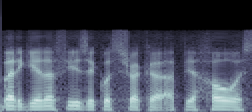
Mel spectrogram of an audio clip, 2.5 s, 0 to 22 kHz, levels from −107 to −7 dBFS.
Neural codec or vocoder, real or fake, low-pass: codec, 16 kHz, 0.2 kbps, FocalCodec; fake; 7.2 kHz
